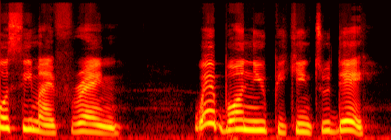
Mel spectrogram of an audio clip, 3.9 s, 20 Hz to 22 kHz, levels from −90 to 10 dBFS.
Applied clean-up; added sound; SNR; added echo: none; none; none; none.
